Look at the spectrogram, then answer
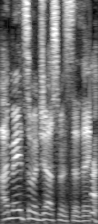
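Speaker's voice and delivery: helium-pitched voice. Testing voice adjustments, speaking in a high helium voice. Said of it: "instant to the helium voice".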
